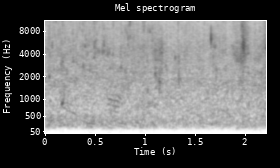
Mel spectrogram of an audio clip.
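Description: Steady, dense rush of hot spring water pouring down a small waterfall in Georgia, a continuous close splashing wash with no pauses.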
